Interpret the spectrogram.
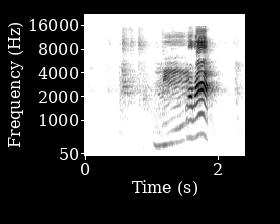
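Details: Talking baby Indian ringneck parrot, a pet that says "mummy": a single drawn-out voiced phrase sliding steadily upward, then peaking and dropping sharply, speech-like in tone, indoors.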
